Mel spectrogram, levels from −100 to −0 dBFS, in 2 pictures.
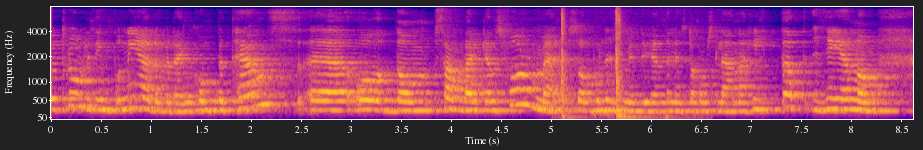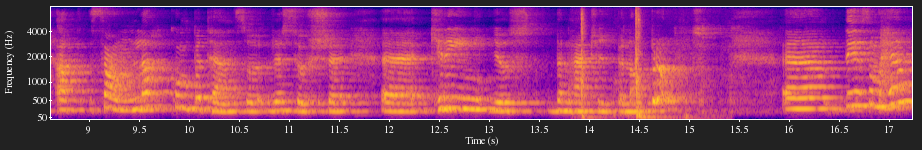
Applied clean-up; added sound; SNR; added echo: none; Tick; 10 dB; reverberation time 0.8 s.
